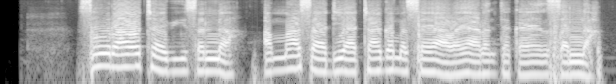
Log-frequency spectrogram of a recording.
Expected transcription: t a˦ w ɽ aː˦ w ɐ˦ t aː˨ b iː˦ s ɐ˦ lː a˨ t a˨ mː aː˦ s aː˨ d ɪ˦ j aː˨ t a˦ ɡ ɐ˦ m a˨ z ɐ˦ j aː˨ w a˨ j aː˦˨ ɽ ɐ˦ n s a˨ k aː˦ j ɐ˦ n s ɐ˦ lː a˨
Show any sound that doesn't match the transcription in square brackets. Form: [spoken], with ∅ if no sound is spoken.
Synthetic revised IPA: [s] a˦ w ɽ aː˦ w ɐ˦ t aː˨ b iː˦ s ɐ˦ lː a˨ [ʔ] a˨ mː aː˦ s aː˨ d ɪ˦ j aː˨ t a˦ ɡ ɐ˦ m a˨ [s] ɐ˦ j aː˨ w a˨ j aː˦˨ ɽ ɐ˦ n [t] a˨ k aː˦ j ɐ˦ n s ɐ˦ lː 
